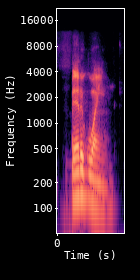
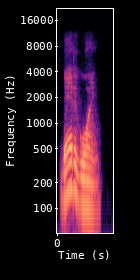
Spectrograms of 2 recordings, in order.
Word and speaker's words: Bergwijn: Bergwijn. Bergwijn.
